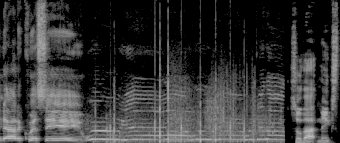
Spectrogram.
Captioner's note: mildly-enthused cheering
